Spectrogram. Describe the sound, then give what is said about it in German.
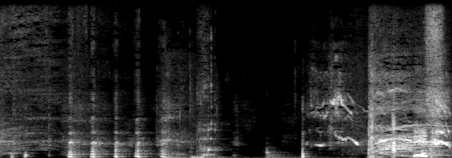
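A rapid series of laugh bursts that turn into a throaty, belching sound, like a laugh and a burp blended together, ending in a louder, harsher rasp. “Das war eine der schönsten Mischungen aus Lacher und Rülpser, die ich jemals gehört habe.”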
